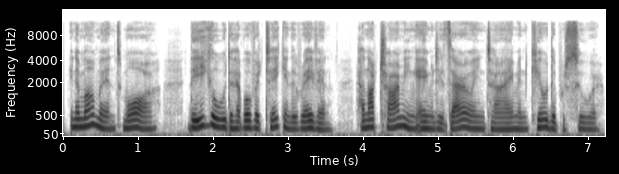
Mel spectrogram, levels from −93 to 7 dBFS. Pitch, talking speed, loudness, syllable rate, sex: 170 Hz, 190 wpm, -18 LUFS, 5.4 syllables/s, female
